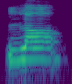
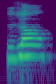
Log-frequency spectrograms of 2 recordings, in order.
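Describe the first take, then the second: First: The pitch stays level and mid. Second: The pitch stays level and high. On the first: "the even tone is la" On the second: "The second"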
